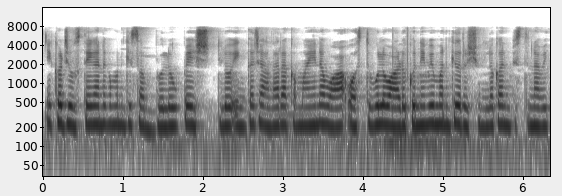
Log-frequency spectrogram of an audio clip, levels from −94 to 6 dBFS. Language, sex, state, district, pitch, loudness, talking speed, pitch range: Telugu, female, Andhra Pradesh, Krishna, 215 Hz, -15 LUFS, 150 wpm, 205-220 Hz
